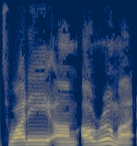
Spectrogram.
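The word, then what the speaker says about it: Wadi al-Rumah: Even when we asked some locals, because we didn't know if we were pronouncing the name of the Wadi right, they said, yeah. It's Wadi al-Ruma, and it runs from Medina in the Hejaz Mountains all the way to Iraq, where the Tigris and Euphrates join.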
